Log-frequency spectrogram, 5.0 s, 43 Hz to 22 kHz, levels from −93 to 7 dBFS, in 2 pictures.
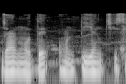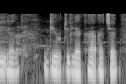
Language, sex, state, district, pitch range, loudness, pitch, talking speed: Bengali, male, Tripura, West Tripura, 105-115 Hz, -15 LUFS, 110 Hz, 70 wpm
